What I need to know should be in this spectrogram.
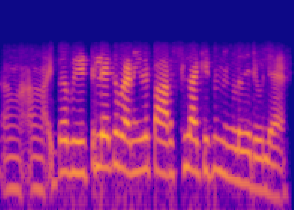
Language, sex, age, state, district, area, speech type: Malayalam, female, 30-45, Kerala, Wayanad, rural, conversation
